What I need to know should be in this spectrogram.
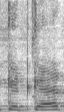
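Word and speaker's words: キットカット: वहां से तेरे लिए किटकैट लेके आया। इन सबका रीजन है किटकैट का नाम। जापान में इसे किटोकाटो प्रोनाउंस किया जाता है जो जापानीज किटोकासू से मिलता है।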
